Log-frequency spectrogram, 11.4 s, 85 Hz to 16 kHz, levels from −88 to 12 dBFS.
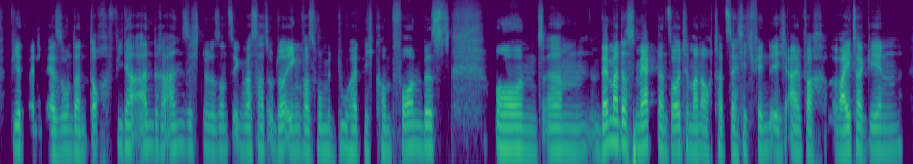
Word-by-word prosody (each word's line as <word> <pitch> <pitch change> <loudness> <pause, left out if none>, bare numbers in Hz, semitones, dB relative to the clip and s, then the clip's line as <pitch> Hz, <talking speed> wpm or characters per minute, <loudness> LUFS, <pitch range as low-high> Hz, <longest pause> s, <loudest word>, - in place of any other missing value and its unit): wird, 150 0 0
weil 135 - -6
die 125 - -22
Person 130 +1 -2
dann 130 -1 -2
doch 140 - -2
wieder 150 -1 0
andere 150 -1 -2
Ansichten 150 0 -6
oder 135 -2 -6
sonst 140 0 -9
irgendwas 140 -1 -4
hat 140 -1 -4
oder 140 +2 -1
irgendwas, 135 -1 0
womit 135 -3 -8
du 140 -2 -6
halt 135 +1 -2
nicht 135 - -8
konform 145 +3 -1
bist. 150 -1 0 0.5
Und, 140 -3 +2
ähm, 135 0 -3
wenn 145 +2 +6
man 170 -1 +8
das 155 -5 +4
merkt, 155 +3 +5
dann 140 -2 +1
sollte 145 +3 +2
man 135 0 +2
auch 125 - -1
tatsächlich, 130 +1 -4
finde 140 0 -4
ich 130 -3 -3
einfach 130 -1 0
weitergehen, 135 +1 +2
140 Hz, 190 wpm, -25 LUFS, 135-145 Hz, 0.5 s, man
